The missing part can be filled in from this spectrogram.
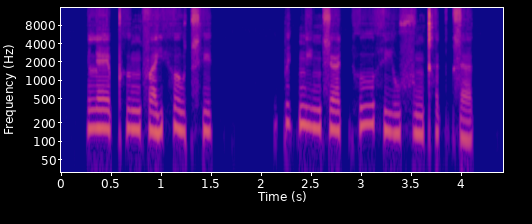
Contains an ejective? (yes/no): no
